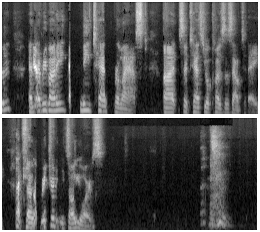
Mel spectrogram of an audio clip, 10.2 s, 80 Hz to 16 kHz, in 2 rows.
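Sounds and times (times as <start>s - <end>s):
speech: 0.0s - 7.2s, 9.1s - 9.7s
person sneezing: 9.1s - 9.7s.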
